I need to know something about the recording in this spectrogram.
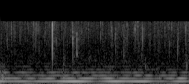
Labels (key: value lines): label: biophony, midshipman
recorder: SoundTrap 500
